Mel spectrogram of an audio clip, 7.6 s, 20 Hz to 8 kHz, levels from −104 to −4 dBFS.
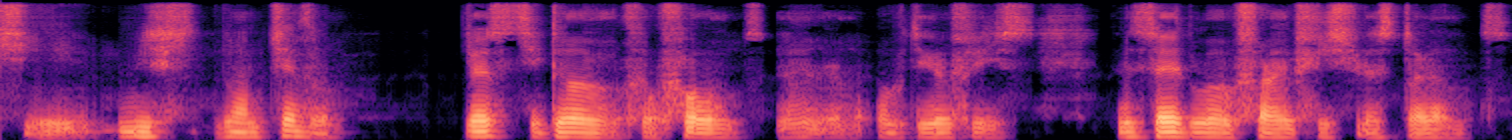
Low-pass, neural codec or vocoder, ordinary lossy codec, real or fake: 7.2 kHz; codec, 16 kHz in and 24 kHz out, 0.6 kbps, FireRedTTS-2 codec; none; fake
